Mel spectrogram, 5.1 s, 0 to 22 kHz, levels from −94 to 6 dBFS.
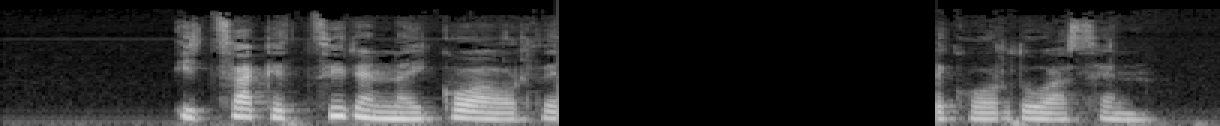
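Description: From 2.31 s to 3.89 s the speech cuts off abruptly and the clip falls to total silence, an audio dropout to silence. It lasts about 1.58 s. There is no room tone in the gap, just silence. The speech then resumes mid-flow. Whatever was said during that stretch is lost. The likely cause is the input being interrupted, perhaps by a disconnected device, a failed link or a stray mute, while recording carried on.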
